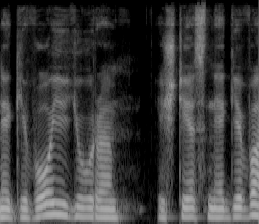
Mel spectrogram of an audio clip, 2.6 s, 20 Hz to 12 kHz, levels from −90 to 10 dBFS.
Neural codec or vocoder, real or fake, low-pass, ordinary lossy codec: none; real; 10.8 kHz; Opus, 32 kbps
